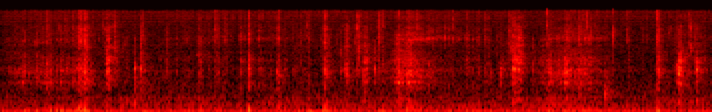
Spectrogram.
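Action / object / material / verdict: scrape / bar of soap shaved with a blade / soap / none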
